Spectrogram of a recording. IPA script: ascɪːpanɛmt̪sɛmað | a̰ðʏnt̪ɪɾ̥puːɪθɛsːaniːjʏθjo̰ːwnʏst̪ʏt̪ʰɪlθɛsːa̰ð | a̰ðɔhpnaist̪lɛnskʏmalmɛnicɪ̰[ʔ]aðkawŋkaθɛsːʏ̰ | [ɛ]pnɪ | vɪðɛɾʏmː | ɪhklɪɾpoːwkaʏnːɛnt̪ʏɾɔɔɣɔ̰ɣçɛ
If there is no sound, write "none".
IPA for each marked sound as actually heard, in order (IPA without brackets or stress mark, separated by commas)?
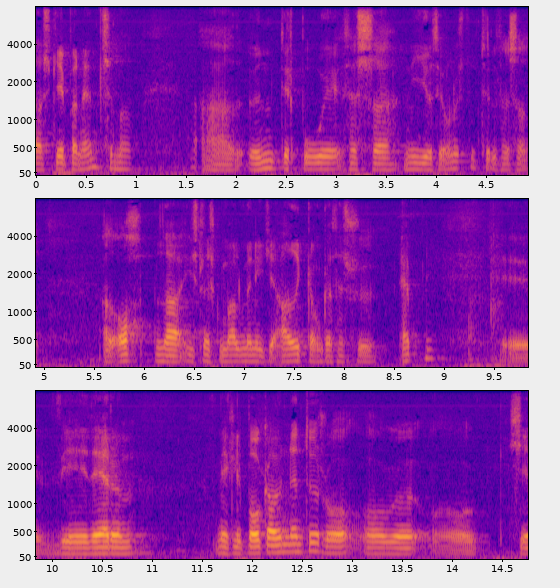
ʔ, ɛ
